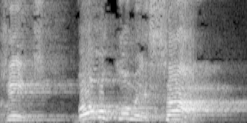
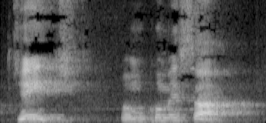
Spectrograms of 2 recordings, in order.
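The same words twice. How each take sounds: First: It is said in an angry tone. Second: It is said in a calm, neutral tone.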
